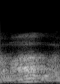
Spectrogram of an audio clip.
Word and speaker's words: mágoa: Nessa palavra mágoa, veja que o O aí, ele não é uma vogal, ele fica como uma semivogal, porque o A aqui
